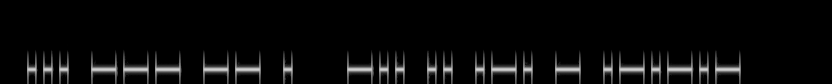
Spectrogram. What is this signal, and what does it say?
Morse code, heard as a keyed tone, about 15 wpm, 700 Hz. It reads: SOME DIRT.
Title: A Sound Of Thunder 15wpm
